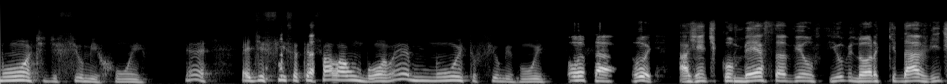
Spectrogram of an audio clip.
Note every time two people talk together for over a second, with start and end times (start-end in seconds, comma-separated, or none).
none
